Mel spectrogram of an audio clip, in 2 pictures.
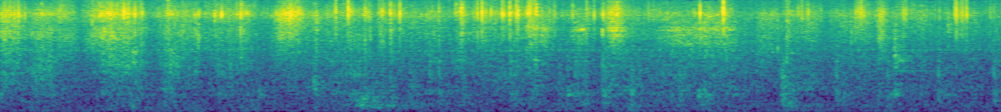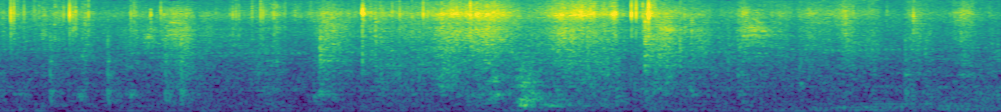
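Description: A cloth rubs and squeaks against hard plastic.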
